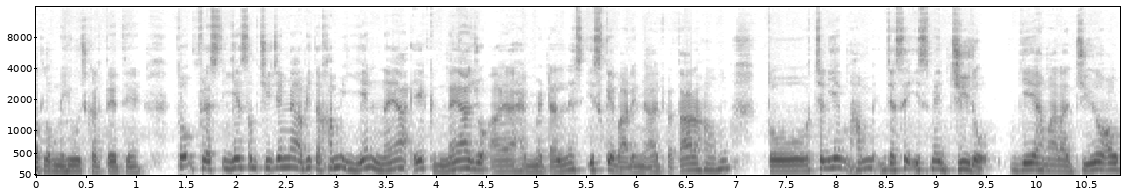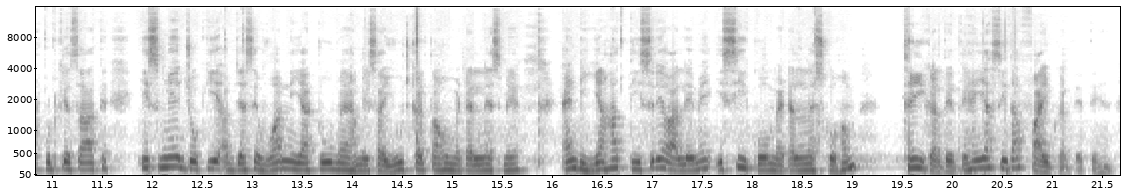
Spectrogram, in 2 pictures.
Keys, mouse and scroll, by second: 3.9-5.4 drag, 10.9 click, 16.5 click.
